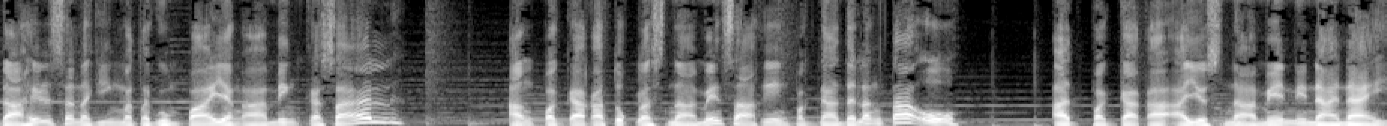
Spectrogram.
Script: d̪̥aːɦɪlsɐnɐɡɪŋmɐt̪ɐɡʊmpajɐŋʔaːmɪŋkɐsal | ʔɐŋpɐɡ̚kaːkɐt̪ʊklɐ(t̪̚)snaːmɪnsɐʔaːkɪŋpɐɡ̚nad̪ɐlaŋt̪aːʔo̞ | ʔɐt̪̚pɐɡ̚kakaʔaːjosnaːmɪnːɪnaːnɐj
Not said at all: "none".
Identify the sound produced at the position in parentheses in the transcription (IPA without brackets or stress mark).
none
